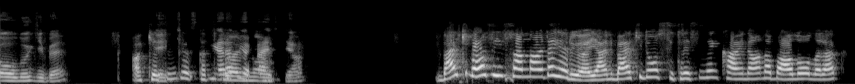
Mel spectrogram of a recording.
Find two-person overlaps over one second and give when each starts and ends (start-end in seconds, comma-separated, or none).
1.6-2.8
